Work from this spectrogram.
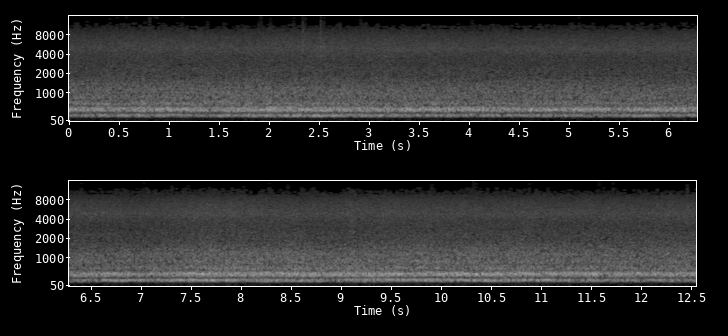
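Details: Beehive entrance activity of honey bees: a constant swarm-like buzz, deep and steady, with many overlapping wingbeats and no pauses.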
